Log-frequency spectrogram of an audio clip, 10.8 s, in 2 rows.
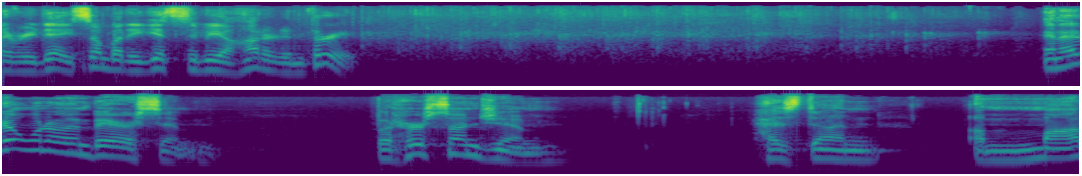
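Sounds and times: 
speech: 0.0 - 2.0, 5.2 - 6.6, 7.2 - 8.3, 9.2 - 10.7
audience applause celebrating a woman's 103rd birthday: 0.0 - 5.2.

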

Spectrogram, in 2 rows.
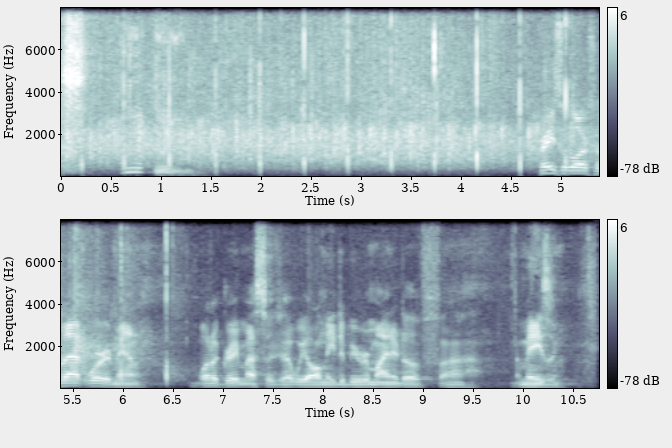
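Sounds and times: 
round of applause: 0.0 - 6.7
speech: 0.6 - 1.5, 4.8 - 10.5.

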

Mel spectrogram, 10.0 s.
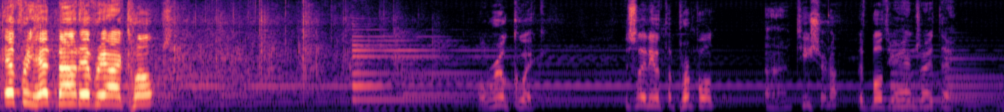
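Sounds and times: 
speech: 0.0 - 1.7, 5.0 - 5.5, 6.2 - 9.7
audience hand clapping: 0.0 - 4.5.

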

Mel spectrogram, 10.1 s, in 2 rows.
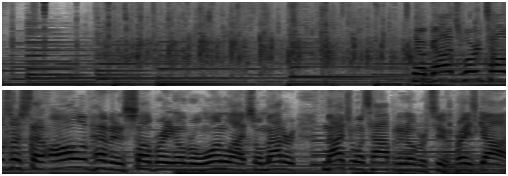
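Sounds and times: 
audience hand clapping: 0.7 - 6.0
speech: 4.1 - 10.0.

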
